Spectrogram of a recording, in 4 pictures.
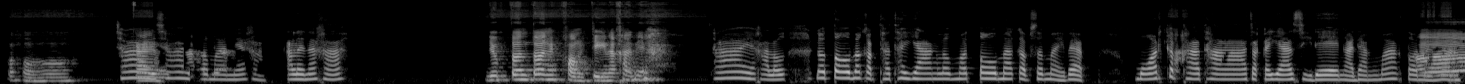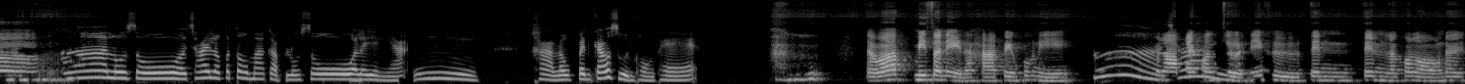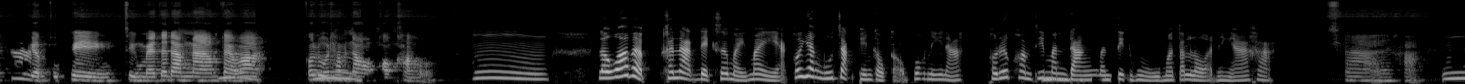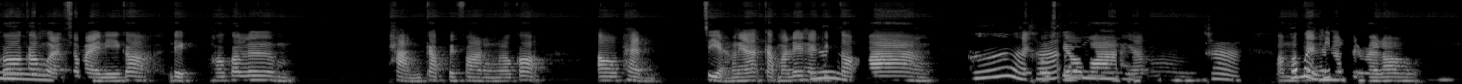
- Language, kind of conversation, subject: Thai, unstructured, เพลงที่คุณฟังบ่อยๆ ช่วยเปลี่ยนอารมณ์และความรู้สึกของคุณอย่างไรบ้าง?
- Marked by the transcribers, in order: static; distorted speech; laughing while speaking: "เนี่ย"; drawn out: "อ๋อ"; chuckle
